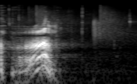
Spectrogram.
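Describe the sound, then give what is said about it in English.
A dog named Buster gives one loud whining bark that rises and falls in pitch, then fades into a few faint, scattered noises. “Good dog, Buster.”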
